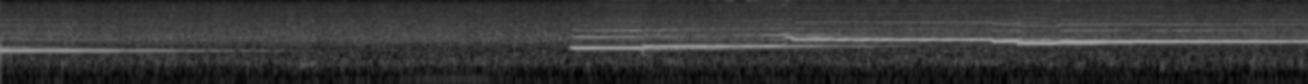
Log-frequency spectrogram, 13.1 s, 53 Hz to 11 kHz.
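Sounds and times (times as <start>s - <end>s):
flute note: 0.0s - 3.0s, 5.7s - 13.0s
running water: 0.0s - 13.0s.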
